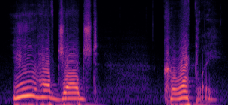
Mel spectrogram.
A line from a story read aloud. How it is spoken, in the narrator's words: Jesus said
